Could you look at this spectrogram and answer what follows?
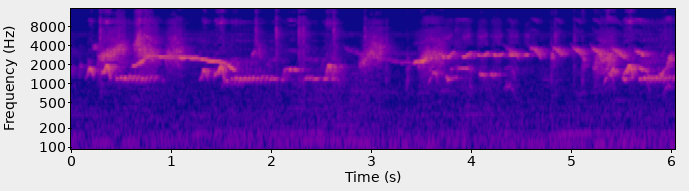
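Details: White-rumped shama in peak season, a competition singing bird, used to stimulate another bird to sing; rich whistled song of rising and falling slurred notes with long sweeping whistles and quick chirped phrases.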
